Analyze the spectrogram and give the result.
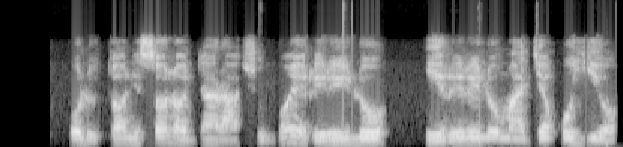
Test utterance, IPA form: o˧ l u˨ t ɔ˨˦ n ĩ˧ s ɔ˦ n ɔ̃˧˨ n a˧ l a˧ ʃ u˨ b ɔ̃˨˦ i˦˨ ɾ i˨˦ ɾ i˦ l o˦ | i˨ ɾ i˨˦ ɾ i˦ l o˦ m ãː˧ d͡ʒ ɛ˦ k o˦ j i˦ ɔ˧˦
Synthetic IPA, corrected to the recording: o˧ l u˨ t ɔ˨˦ n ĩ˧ s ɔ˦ n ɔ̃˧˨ d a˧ ɾ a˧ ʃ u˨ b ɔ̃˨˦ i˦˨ ɾ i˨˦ ɾ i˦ l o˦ | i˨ ɾ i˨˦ ɾ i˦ l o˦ m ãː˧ d͡ʒ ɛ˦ k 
